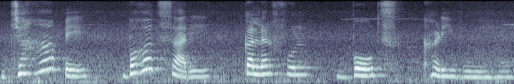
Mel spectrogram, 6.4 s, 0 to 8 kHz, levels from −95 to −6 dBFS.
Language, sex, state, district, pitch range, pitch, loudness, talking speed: Hindi, female, Madhya Pradesh, Dhar, 175-255 Hz, 205 Hz, -17 LUFS, 85 wpm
